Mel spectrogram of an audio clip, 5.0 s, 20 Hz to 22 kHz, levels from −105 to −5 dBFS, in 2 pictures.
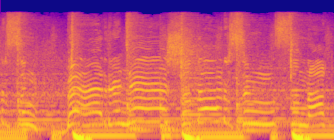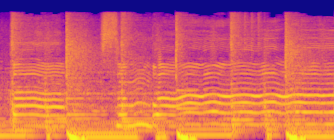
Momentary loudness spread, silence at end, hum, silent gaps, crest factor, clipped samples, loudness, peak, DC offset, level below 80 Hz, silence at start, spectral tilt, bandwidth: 3 LU; 0 s; none; none; 12 dB; under 0.1%; -13 LUFS; 0 dBFS; under 0.1%; -18 dBFS; 0 s; -4 dB/octave; 16.5 kHz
